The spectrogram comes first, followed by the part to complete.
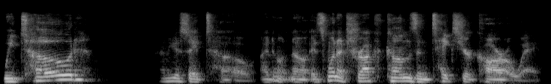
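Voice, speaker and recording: A man's voice: mid-range voice, sing-song, moderate pace, slightly rough. A man teaching an online English lesson, patiently explaining words with examples over a video call.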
